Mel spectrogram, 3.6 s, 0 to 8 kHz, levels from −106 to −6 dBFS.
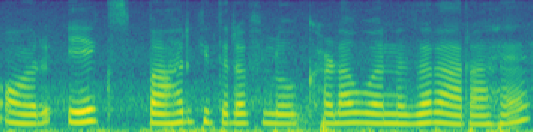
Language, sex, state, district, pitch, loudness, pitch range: Hindi, female, Chhattisgarh, Raigarh, 220 Hz, -16 LUFS, 210-230 Hz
